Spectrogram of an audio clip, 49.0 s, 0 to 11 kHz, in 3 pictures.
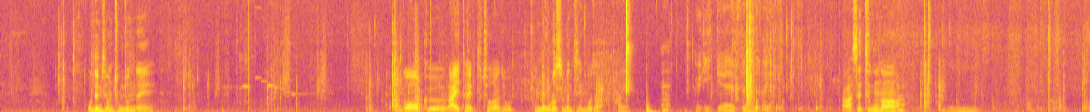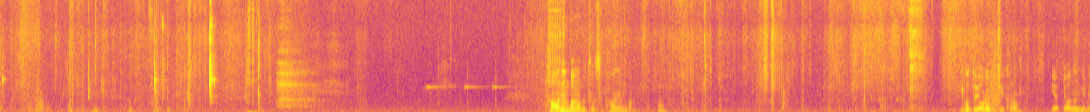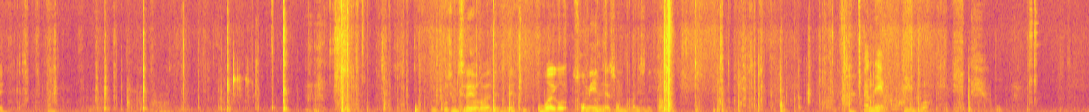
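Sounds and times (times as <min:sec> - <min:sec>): paper wrapping crinkling and tearing: 0:37.6 - 0:39.3.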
